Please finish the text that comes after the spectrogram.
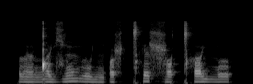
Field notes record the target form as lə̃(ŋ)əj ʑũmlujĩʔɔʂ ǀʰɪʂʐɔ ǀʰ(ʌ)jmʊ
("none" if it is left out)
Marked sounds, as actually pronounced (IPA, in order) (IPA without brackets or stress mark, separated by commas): ŋ͡ǃ, ʌ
